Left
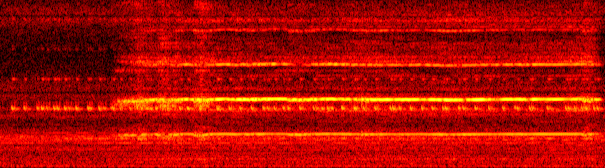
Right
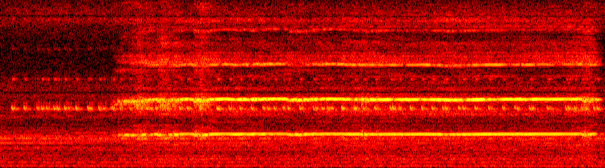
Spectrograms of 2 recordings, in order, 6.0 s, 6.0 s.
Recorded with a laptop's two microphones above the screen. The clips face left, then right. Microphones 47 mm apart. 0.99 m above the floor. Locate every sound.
1.1 s a violin: centre (ahead or behind), 4 m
